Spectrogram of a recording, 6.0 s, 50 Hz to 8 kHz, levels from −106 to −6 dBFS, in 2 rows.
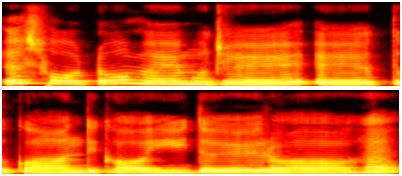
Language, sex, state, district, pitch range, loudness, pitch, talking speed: Hindi, female, Madhya Pradesh, Umaria, 215-255 Hz, -11 LUFS, 230 Hz, 100 wpm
